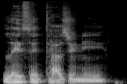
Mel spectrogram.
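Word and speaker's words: les États-Unis: the which is uh the s of which is silent unless it's followed by a vowel as in this case laissez tazuni so that would be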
